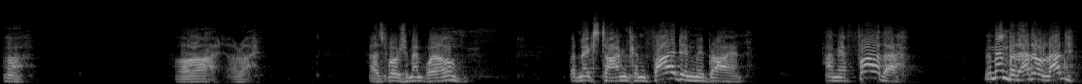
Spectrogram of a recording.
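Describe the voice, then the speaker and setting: A man's voice: a little high, big pitch swings, measured pace, long pauses, pushed and bright, full character voice, rough recording. A man playing a domineering, suspicious middle-aged father with an imperious, interrogating manner in a 1950s film drama. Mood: grudging, condescending. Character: domineering, suspicious, forceful British father and boss. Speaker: actor.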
